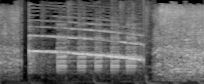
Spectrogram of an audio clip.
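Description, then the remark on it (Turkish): A single police siren wail sounds for about a second, a steady high tone sliding slowly downward, loud, framed by bursts of noisy background sound before and after. “Hani böyle bir de duymadığın zaman siren şey.”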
